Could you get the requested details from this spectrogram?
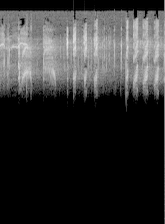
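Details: Swiftlet roosting call for a three-floor swiftlet house: quick, rattling series of high chirps and buzzy notes, irregular at first, then faster and more regular.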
